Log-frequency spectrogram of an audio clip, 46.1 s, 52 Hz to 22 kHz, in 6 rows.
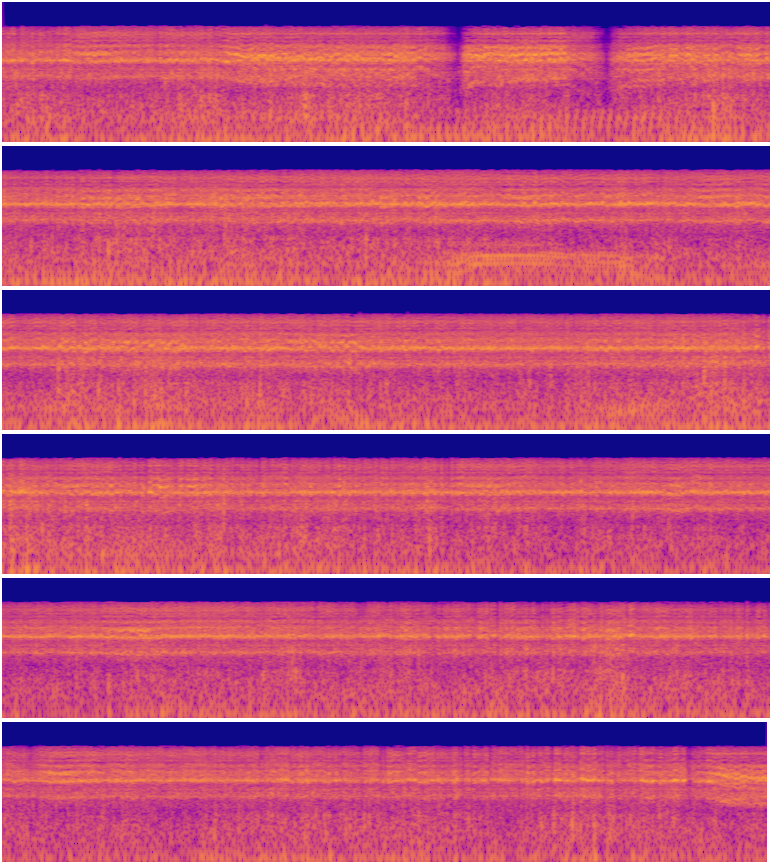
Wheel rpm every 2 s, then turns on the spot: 230, 210, 140, 150, 220, 220, 230, 230, 230, 220, 240, 230, 220, 230, 230, 230, 230, 230, 230, 230, 230, 230, 230.
none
